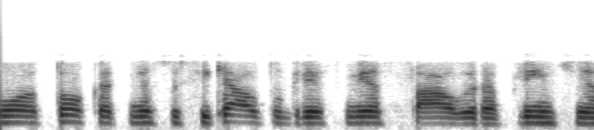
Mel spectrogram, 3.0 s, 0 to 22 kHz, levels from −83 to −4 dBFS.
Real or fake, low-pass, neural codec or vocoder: real; 7.2 kHz; none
